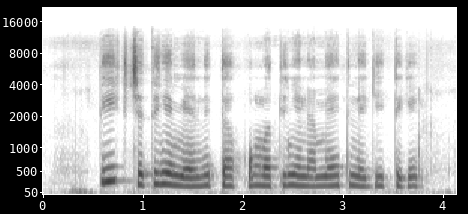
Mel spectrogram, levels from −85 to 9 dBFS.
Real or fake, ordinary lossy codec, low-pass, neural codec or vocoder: fake; none; 14.4 kHz; codec, 32 kHz, 1.9 kbps, SNAC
